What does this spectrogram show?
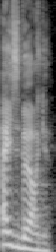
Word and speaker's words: iceberg: Ça se prononce iceberg. Ah non, ça se prononce iceberg. T'es sûr? Ah ouais, certain. Mais on dit bien burger. Ouais, mais ça s'écrit pas pareil.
